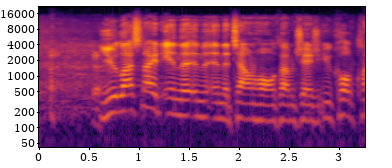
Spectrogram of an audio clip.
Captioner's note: laughter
